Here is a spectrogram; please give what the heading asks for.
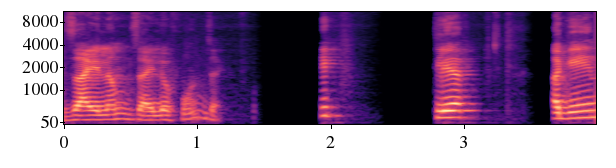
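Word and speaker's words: xylem: समझ में आ गई इसी प्रकार एक्स को आप जड की तरह से प्रोनाउंस करोगे यदि व एक्स किसी भी शब्द के बिगिनिंग में आता है जैसे जाइलम जाइलोफोन जेनोफोबिया जेनोफोबिया मतलब ऐसे लोगों से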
